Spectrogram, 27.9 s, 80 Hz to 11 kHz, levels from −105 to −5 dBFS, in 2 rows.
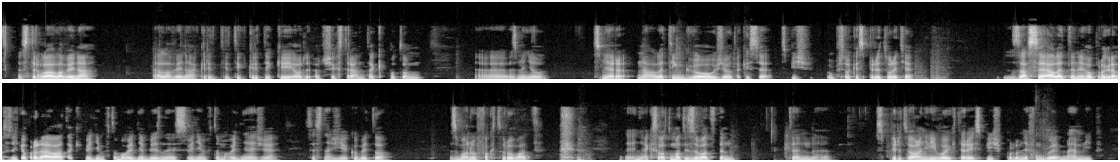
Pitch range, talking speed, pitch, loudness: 90-95 Hz, 135 wpm, 90 Hz, -20 LUFS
